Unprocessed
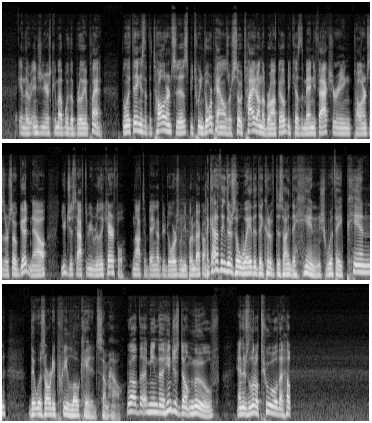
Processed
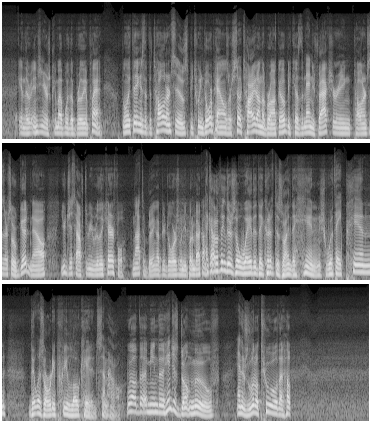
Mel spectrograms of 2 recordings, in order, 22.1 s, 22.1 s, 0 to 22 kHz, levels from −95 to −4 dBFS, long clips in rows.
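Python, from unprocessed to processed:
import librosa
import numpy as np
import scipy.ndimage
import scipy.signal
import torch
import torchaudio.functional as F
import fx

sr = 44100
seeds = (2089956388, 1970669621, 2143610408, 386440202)

y = fx.bin_compress(x, sr, power=0.6)
y = fx.lowpass(y, sr, hz=8600.0, slope=12, at=(11.55, 12.08))
y = fx.record_warp(y, sr, rpm=45.0, depth_cents=250.0)
y = F.gain(torch.from_numpy(y), -2.0).numpy()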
